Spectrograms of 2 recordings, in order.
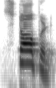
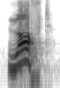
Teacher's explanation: Rule number 5 is the ed is pronounced t after the following voiceless consonants.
